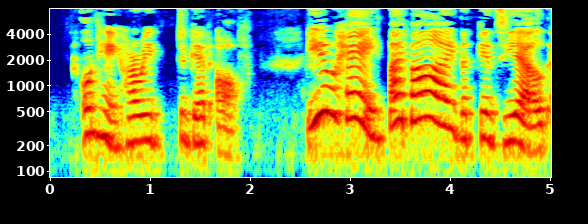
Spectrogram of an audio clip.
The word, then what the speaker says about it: Unhei: asked onhei said unhei une the girl asked scrunching up her face some kids chanted no no on hey corrected it's spelled u-n-h-e-i it's pronounced oh it's you hey like you hey what about hey you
